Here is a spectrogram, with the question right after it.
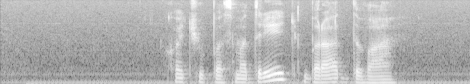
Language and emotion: Russian, neutral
